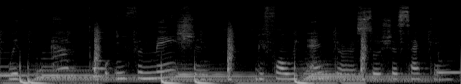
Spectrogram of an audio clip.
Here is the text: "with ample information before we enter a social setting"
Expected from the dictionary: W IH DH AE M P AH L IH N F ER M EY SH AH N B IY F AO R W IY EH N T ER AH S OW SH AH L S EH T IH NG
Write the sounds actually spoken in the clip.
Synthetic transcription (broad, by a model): W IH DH AE M P AH L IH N F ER M EY SH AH N B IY F AO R W IY EH N T ER AH S OW SH AH L S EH T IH NG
